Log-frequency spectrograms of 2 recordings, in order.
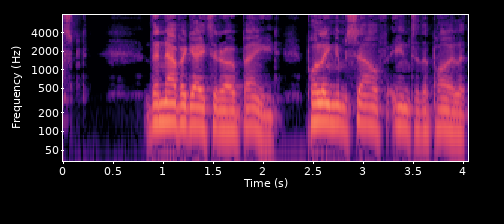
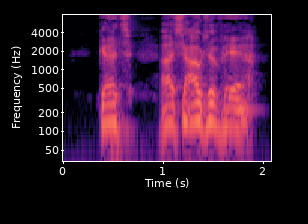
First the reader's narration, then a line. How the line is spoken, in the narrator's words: Mashuma ordered in a faint, gravelly voice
